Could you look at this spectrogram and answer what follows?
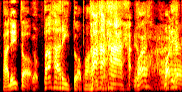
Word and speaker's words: pajarito: It's pajarito, it's called. Padito.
